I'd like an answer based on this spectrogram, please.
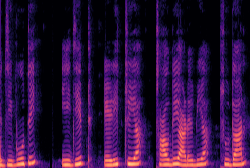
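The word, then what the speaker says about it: Djibouti: रा होलो जिबूती देखो जिबूती बनान किंतु नरकम डी दिए शुरू डी टा साइलेंट थक तो जिबूती Egypt Eritrea Saudi Arabia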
